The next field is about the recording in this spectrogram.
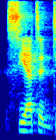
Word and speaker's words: Siete: Number one, and I'm at the website right now, I, I believe it's pronounced Siete, uh, S I E T E.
